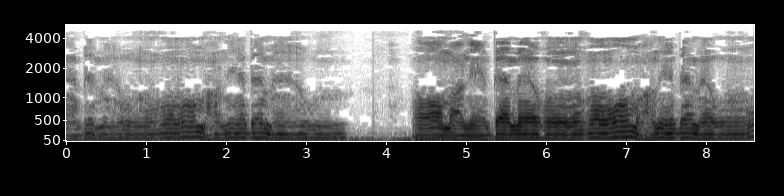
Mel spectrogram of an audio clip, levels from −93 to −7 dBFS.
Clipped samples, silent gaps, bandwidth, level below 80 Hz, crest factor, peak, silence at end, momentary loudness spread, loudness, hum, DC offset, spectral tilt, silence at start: under 0.1%; none; 4.8 kHz; -32 dBFS; 16 dB; -2 dBFS; 0 s; 9 LU; -18 LUFS; none; under 0.1%; -12 dB/octave; 0 s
